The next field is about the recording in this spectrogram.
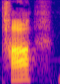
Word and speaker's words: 他: In Mandarin, in Chinese, when we say him or her, it's pronounced ta, but it's only a slight difference in the way the characters are written that changes this meaning.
